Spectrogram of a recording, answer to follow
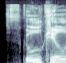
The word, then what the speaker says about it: Schuylkill: Schuylkill is how it's pronounced?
